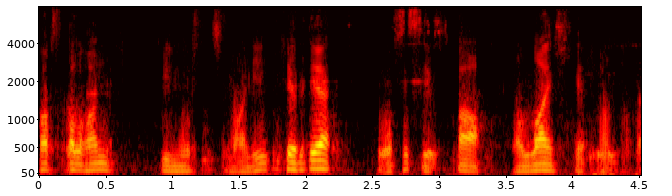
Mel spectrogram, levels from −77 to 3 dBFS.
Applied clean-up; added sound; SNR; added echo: neural separator model SepFormer DNS4.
